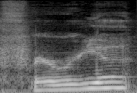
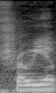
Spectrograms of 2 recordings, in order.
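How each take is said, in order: First: The first vowel is an 'er' sound. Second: The first vowel is an 'oh' sound. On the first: The speaker calls it right. "pronounced as like in the I R sound of bird" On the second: The speaker calls it wrong. "I used to pronounce it Froya"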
